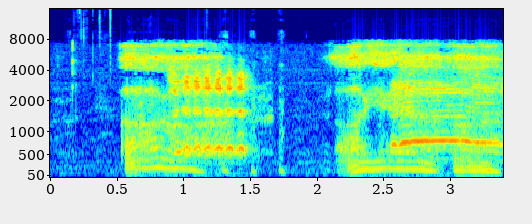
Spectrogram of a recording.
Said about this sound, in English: Oh, the goat's saying hi to you.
